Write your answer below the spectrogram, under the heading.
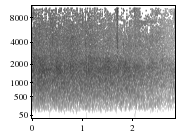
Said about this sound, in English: Give it a round of applause. That's not easy to do. Well done. Fantastic. Fantastic.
